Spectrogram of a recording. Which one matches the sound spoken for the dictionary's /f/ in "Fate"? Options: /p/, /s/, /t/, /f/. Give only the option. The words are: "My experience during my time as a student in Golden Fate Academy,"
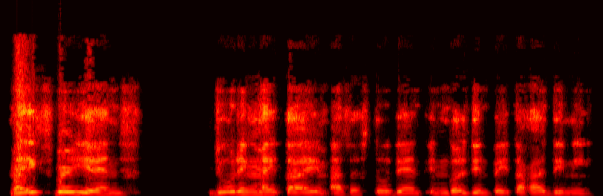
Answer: /p/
